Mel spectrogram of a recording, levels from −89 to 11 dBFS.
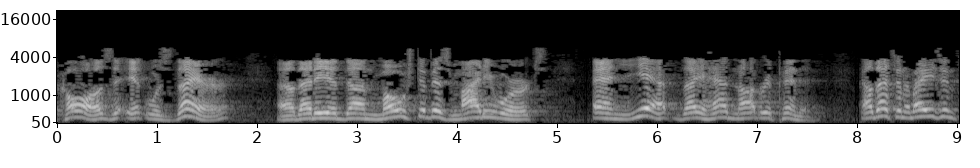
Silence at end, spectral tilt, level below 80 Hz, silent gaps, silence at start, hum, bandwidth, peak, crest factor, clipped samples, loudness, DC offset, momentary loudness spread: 0 s; -9.5 dB/octave; -70 dBFS; none; 0 s; none; 5.8 kHz; -4 dBFS; 18 dB; under 0.1%; -20 LUFS; under 0.1%; 11 LU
